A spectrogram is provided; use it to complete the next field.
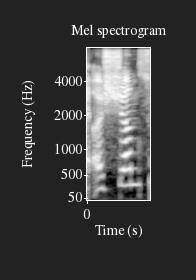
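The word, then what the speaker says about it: الشمس: जो होते हैं उनमें आप देखें अमस मैं पढ़ रही हूं उसमें लाम मैंने साइलेंट कर दिया है लाम नहीं पढ़ रही अमस डायरेक्ट हमजा से शीन पर आ गई तो ऐसे अल्फाज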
